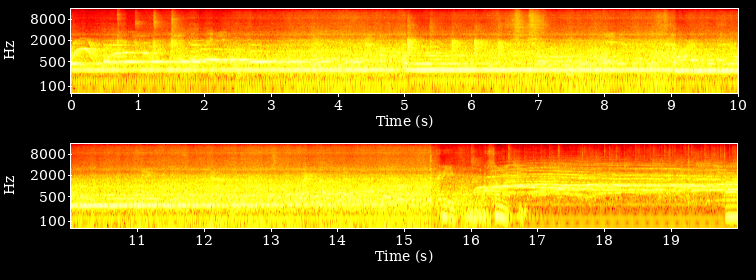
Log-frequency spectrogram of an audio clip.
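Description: Live rock band with electric guitars playing, with long held notes, until the music stops about fifteen seconds in; a voice follows near the end.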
